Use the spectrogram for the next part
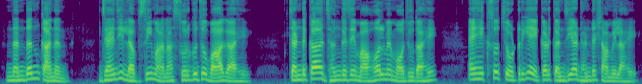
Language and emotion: Sindhi, neutral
